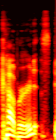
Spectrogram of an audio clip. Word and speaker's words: cupboard: The extra letter in the word cupboard cupboard is spelled cupboard, right? – Right. – And I guess we don't really say the P, so I guess the extra letter is a P.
